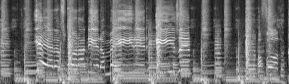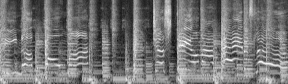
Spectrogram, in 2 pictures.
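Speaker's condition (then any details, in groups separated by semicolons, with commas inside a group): No condition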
